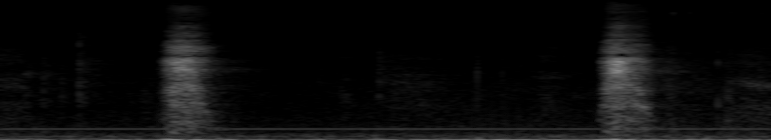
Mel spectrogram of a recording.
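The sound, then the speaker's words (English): Two sharp, forceful exhalations through the nose in the breath of fire breathing technique, spaced about two seconds apart, fairly loud against a quiet low hum, with no talking. “Continue doing exactly what you're doing, just a little faster, with the focus on the out breath, on the exhalation.”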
